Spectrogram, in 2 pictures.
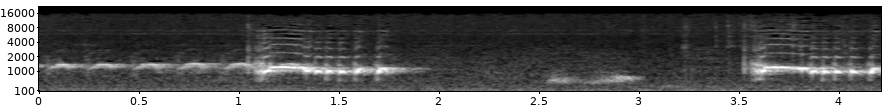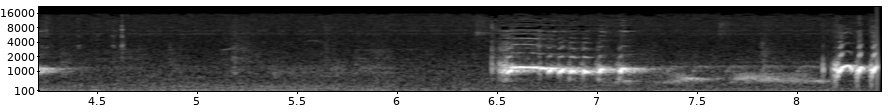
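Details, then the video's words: Local zebra dove with a distinctive rhythm, singing loudly to lure other doves and spur silent ones: three rolling trilled coo phrases about three seconds apart, each with soft lower notes after, above a continuous low hum. "SUARA PERKUTUT LOKAL ( PEMIKAT AMPUH PERKUTUT MACET BUNYI )"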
